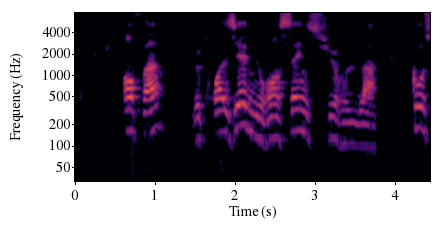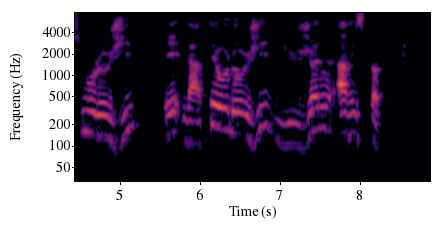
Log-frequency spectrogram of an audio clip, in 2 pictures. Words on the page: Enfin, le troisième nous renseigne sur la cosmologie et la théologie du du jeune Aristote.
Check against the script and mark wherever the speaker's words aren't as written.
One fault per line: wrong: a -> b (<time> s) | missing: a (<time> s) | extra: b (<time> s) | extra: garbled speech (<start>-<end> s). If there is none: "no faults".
missing: du (7.3 s)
